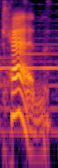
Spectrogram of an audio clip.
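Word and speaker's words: けん: Before kanji came to Japan, the native Japanese reading was enu. The reading that came from China together with the kanji is ken.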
